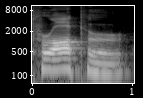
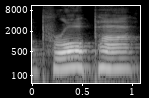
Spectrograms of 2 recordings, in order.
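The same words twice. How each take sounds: First: The vowel is said with an American accent. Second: The vowel is said with a British accent. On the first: "the Americans say uh, the O, they pronounce the O like a proper" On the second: "But the British, they say O"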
